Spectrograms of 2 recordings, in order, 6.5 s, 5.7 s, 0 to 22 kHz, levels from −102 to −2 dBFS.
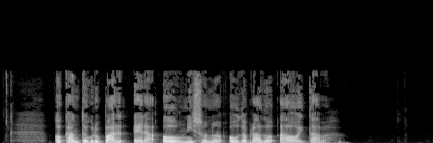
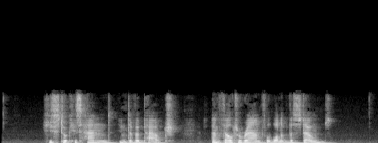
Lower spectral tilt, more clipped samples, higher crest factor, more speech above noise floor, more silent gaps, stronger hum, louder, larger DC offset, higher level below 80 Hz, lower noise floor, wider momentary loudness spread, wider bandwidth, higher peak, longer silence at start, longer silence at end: about the same, -6.5 dB/octave vs -5.5 dB/octave; neither; about the same, 24 dB vs 20 dB; first, 67 dB vs 43 dB; neither; neither; about the same, -22 LUFS vs -20 LUFS; neither; first, -42 dBFS vs -54 dBFS; first, -89 dBFS vs -62 dBFS; second, 7 LU vs 11 LU; first, 11.5 kHz vs 8 kHz; about the same, 0 dBFS vs 0 dBFS; first, 0.85 s vs 0.65 s; first, 1.55 s vs 0.7 s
